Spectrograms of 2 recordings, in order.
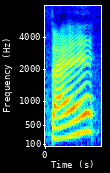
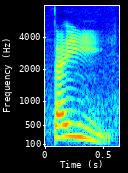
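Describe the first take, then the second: First: The syllable ends in a flat 'ay' vowel. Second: The syllable ends gliding into an 'ee' sound. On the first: The speaker calls it wrong. "तय ऐसा नहीं, एक ही आवाज़ नहीं आनी चाहिए" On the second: The speaker calls it right. "बल्कि ई की आवाज़ आनी चाहिए"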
